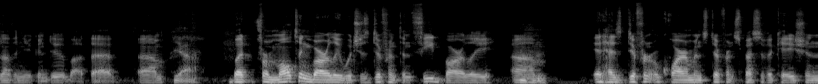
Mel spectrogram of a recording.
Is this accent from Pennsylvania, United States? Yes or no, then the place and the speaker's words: no; Illinois, United States; moved away as an adult; also born or lived in Germany; I grew up in Illinois, spent summers at my grandparents' farm.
